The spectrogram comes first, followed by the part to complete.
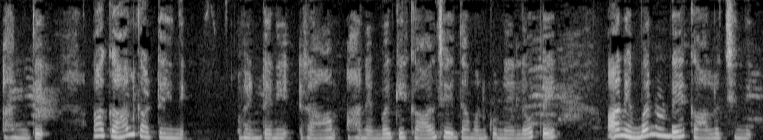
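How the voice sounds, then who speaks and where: A woman reads a serialized love story aloud in a steady narrating manner. Her voice is husky and very mellow, pitched slightly high, and the recording is dry and close. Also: normal speed, dry recording, dull audio.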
